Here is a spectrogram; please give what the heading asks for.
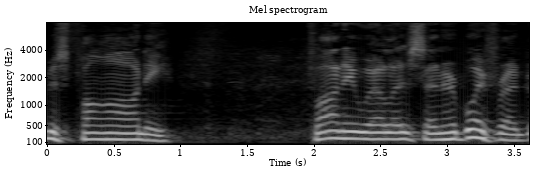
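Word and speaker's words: Fani: right has anybody fonnie it's pronounced fonnie F an i that's Fanny but she likes it funny when she became the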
